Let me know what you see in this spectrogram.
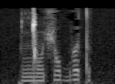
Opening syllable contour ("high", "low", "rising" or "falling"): low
